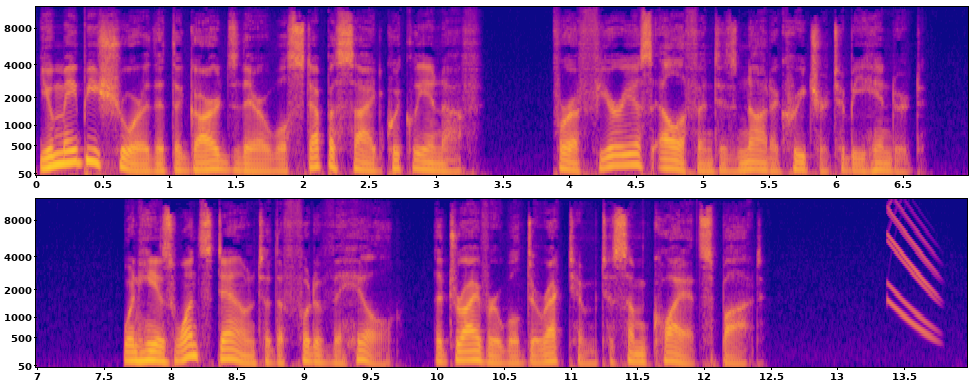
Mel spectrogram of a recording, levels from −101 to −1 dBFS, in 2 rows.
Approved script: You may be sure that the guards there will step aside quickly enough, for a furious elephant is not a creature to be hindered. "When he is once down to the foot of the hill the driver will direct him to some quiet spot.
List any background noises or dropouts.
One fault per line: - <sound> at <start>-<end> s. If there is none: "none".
- chirp at 13.4-13.8 s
